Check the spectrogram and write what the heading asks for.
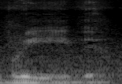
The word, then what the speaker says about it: breath: breathe라고 발음한다 했고, 이건 동사였습니다. 숨 쉬다란 뜻이죠. breathe.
